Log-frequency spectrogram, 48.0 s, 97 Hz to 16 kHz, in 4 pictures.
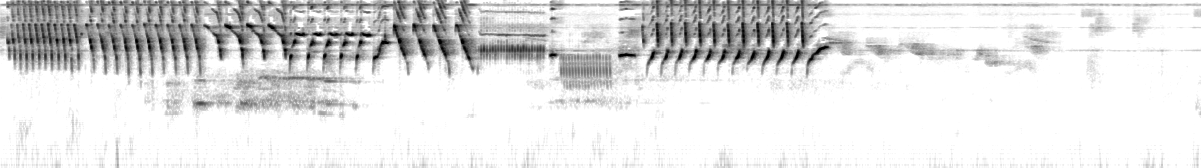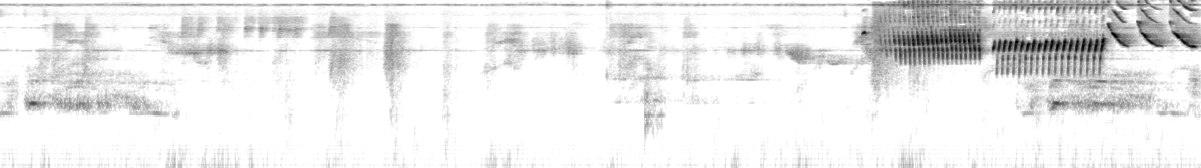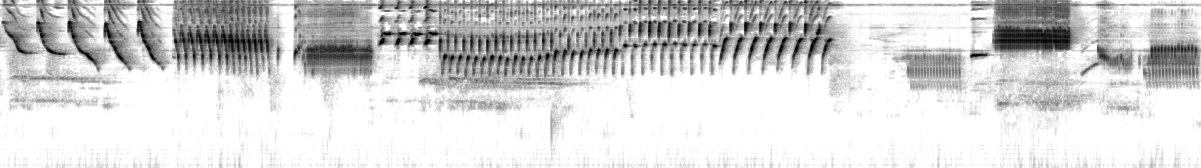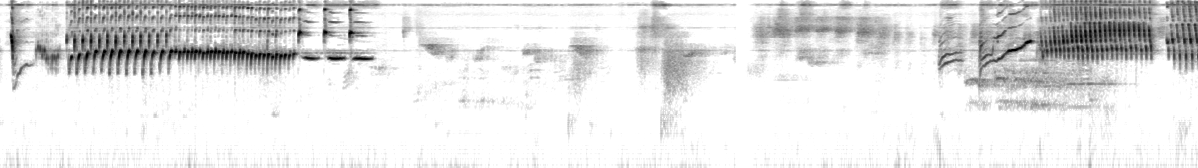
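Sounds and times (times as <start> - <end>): canary singing: 0.0 - 8.4, 20.6 - 32.4, 33.0 - 39.9, 45.3 - 48.0.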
